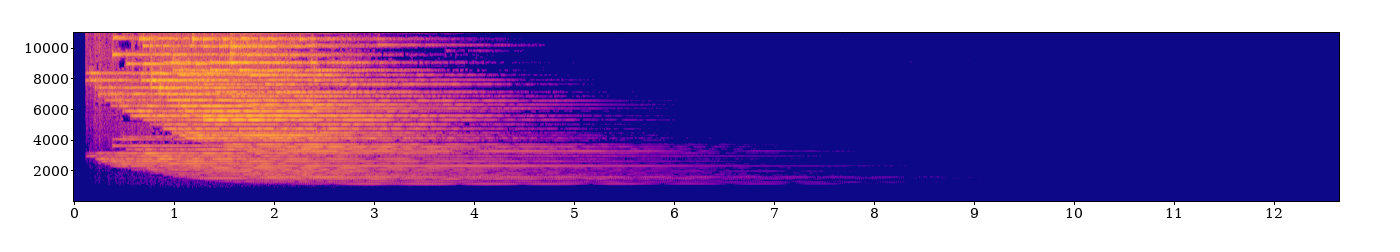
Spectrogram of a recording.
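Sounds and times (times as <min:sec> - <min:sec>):
wind chimes slowed down with reverb: 0:00.1 - 0:05.9.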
